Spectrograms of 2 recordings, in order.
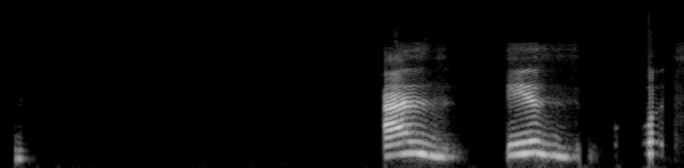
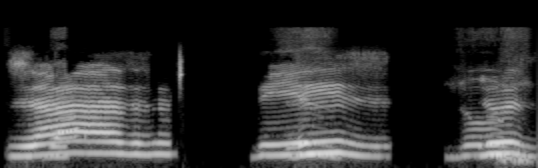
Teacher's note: Jangan sampai keluar sofirnya ya, jangan sampai ada desisnya sama sekali.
